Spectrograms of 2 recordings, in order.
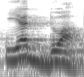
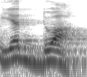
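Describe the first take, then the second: First: A clear 'v' sound follows the 'd'. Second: A clear 'v' sound follows the 'd'.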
